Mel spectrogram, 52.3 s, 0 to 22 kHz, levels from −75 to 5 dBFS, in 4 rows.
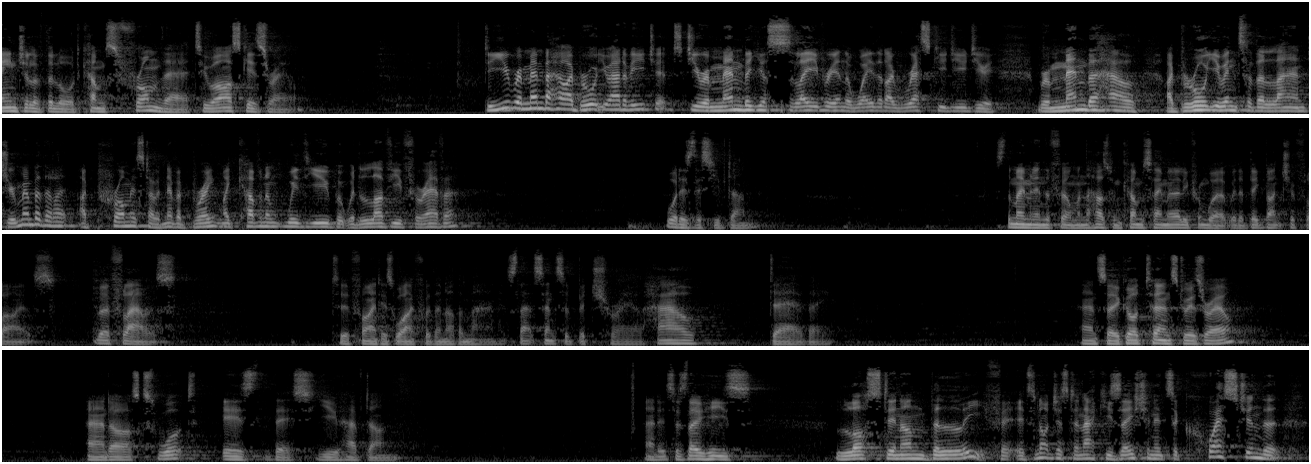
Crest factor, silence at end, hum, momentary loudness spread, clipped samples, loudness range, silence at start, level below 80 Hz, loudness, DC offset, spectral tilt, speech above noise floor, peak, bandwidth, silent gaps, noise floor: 24 dB; 0 s; none; 15 LU; under 0.1%; 12 LU; 0 s; -58 dBFS; -32 LUFS; under 0.1%; -4.5 dB/octave; 32 dB; -10 dBFS; 16 kHz; none; -64 dBFS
